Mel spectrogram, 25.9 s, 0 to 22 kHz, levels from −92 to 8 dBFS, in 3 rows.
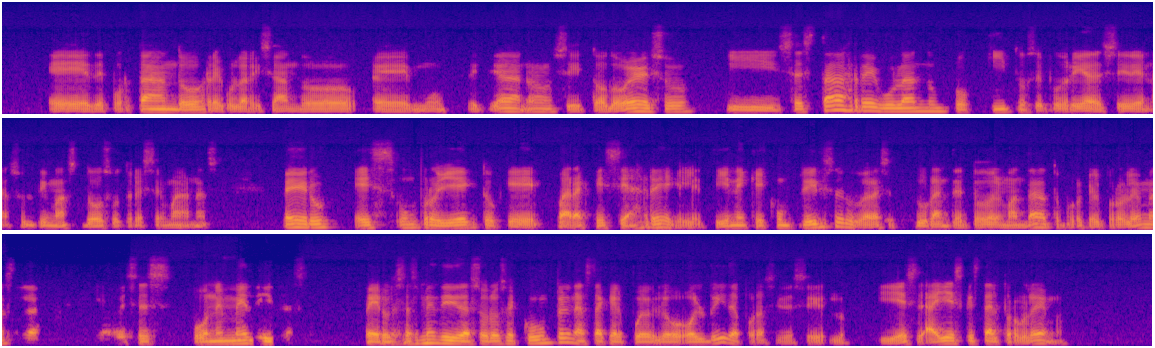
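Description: Speech with three brief dropouts at 17.4–17.58 s, 17.95–18.26 s and 19.13–19.51 s, each sinking by roughly 25 to 30 dB. The waveform envelope dips, and a spectrogram shows short gaps. This is likely speech suppressed in double talk, the echo canceller ducking the talker.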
